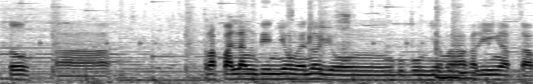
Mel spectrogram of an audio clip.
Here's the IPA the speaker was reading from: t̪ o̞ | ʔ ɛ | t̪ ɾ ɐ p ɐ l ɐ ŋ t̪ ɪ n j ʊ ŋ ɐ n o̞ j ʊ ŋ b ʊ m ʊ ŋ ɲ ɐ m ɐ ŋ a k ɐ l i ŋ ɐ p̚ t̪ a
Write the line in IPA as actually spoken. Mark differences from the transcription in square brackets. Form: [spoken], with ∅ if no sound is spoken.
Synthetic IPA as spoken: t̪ o̞ | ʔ [a] | t̪ ɾ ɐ p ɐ l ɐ ŋ [d̪] ɪ n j ʊ ŋ ɐ n o̞ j ʊ ŋ b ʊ [b] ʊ ŋ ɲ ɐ m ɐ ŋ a k ɐ l [iː] ŋ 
